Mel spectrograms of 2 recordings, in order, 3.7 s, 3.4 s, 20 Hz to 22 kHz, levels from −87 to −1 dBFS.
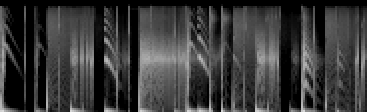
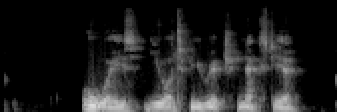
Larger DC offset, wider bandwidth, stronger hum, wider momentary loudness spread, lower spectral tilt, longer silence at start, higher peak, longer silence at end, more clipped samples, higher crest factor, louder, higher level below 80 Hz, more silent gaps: neither; first, 17 kHz vs 14 kHz; neither; about the same, 10 LU vs 8 LU; second, -3 dB/octave vs -7 dB/octave; second, 0 s vs 0.8 s; first, -4 dBFS vs -8 dBFS; second, 0 s vs 0.4 s; neither; about the same, 22 dB vs 18 dB; about the same, -27 LUFS vs -26 LUFS; first, -30 dBFS vs -64 dBFS; neither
